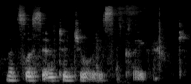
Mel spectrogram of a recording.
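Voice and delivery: ordinary delivery, nothing marked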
